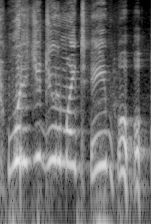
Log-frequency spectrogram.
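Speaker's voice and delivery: high-pitched playful wail; mock outrage. Co-host confronting friend over the table, mock outrage. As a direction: wail it in pretend horror.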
